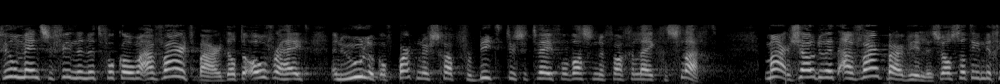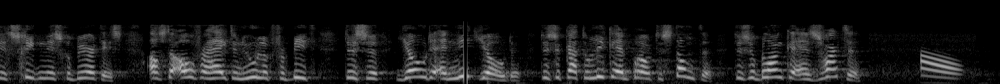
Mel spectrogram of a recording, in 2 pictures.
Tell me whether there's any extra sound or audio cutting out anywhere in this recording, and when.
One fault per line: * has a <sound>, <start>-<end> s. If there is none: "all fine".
* has a dropout, 14.6-14.7 s
* has a chirp, 19.2-19.7 s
